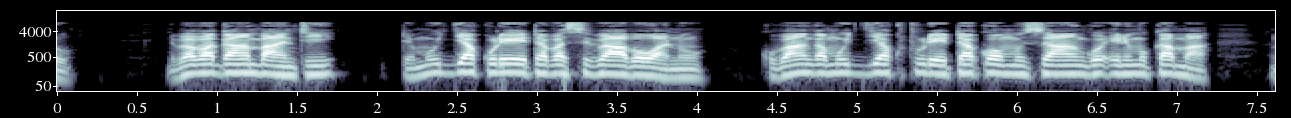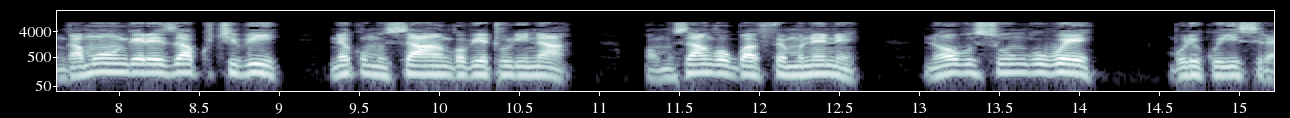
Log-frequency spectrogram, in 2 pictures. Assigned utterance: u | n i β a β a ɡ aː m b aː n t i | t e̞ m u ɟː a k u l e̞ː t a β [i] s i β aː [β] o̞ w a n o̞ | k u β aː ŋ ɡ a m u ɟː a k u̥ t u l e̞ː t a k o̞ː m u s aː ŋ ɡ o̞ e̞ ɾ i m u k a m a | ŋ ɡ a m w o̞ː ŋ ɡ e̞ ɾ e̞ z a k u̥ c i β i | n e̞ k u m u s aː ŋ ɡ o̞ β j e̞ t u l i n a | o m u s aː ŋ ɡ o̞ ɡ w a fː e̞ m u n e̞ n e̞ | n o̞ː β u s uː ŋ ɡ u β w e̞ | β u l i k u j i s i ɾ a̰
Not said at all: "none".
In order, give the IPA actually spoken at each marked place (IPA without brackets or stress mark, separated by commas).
a, β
